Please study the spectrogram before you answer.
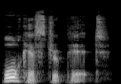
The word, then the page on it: orchestra pit: British English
